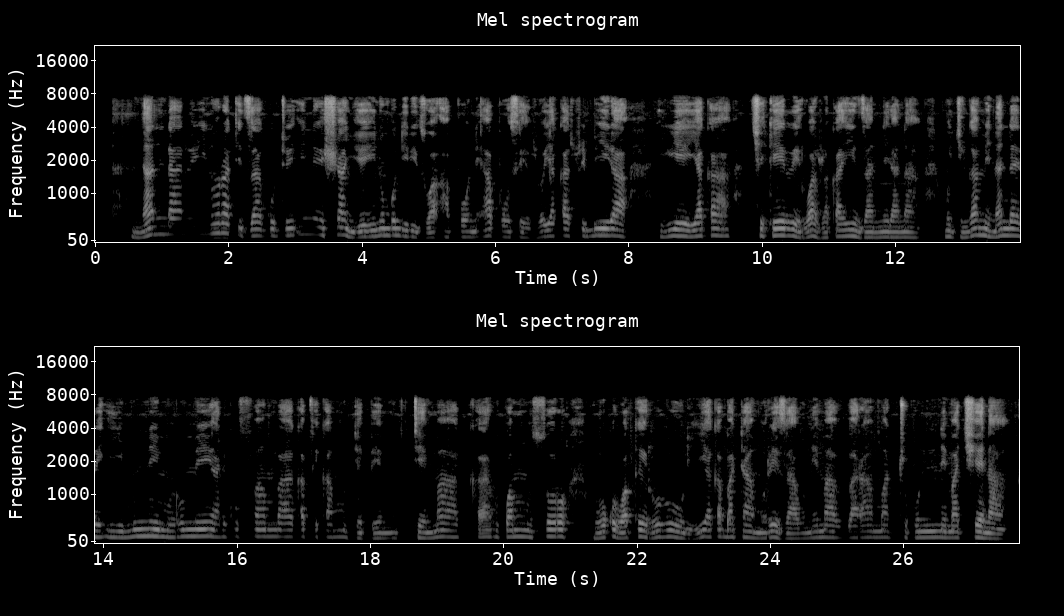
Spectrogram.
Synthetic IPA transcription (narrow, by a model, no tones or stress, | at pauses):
n̤andariino̞ratid͡zakutiine̞ʃand͡ʒeino̞mboɗiɾid͡zwaʔapo̞ne̞apo̞se̞ʐo̞jakaʂiɓiɾa | ije̞jakat͡ʃe̞ke̞re̞rwaʐakainzaniɾanamud͡ʒiŋɡamen̤andaɾiijimune̞muɾume̞arikufambaːkap͡fekamudʱe̞bʱe̞mute̞maːkʰa̰rukwaumuso̞ɾo̞wokurwake̞rururiakaɓatamuɾezaune̞maʋaɾamatukune̞mat͡ʃe̞ːna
